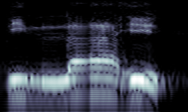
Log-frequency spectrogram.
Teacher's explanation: Allah kəlməsindən qabaq kəsrə gəldiyinə görə ləfzi cəlalə oxunacaq. Yəni incə oxunacaq.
